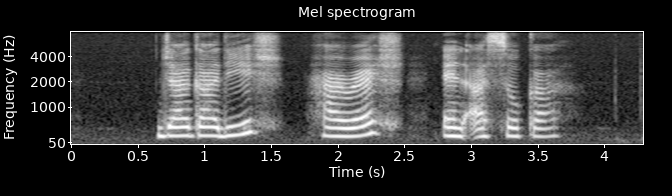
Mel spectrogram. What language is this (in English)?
English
